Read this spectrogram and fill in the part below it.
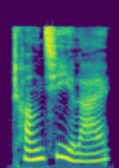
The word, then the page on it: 长期以来: cháng qī yǐ lái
